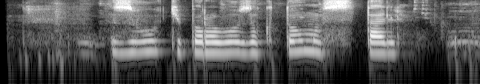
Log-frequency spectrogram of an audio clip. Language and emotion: Russian, neutral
